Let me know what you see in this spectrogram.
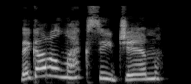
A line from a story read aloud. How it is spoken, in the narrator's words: the man shouted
